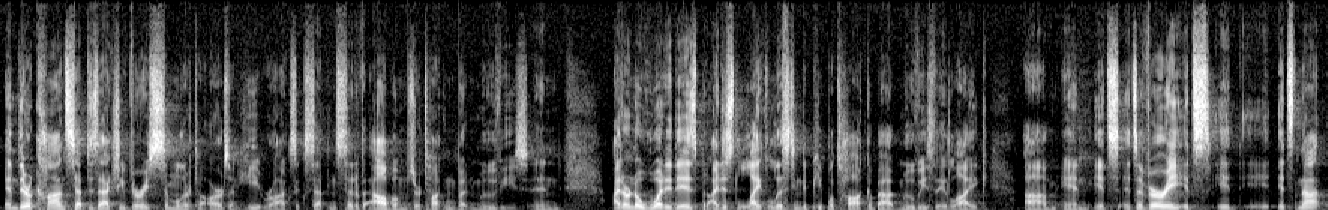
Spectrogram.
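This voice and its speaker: Low-voiced man talking on a panel. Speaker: podcast host on a panel. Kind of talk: conversational panel talk.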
